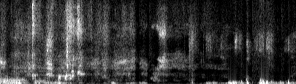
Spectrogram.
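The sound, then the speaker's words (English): A dog whines and whimpers in short, uneven bursts, with a few sharp yips mixed in, at a park, fairly loud, with no one talking. “I'm here at the park with Tiger Dog. Tiger Dog is running around.”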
